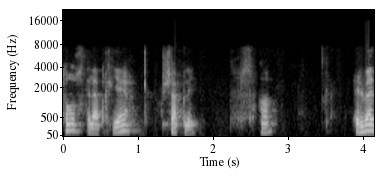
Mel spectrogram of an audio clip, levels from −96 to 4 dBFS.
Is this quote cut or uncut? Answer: cut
